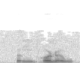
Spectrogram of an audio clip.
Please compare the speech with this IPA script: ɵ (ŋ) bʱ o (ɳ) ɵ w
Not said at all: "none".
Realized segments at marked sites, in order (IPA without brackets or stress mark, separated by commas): ŋ, ɳ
